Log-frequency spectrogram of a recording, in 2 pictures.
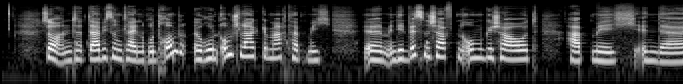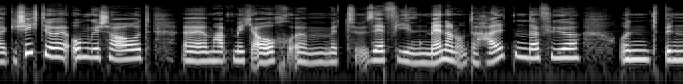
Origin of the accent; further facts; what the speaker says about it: Munich, Bavaria, Germany; born there; Ich bin 1972 in München geboren und ich lebe auch in München.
